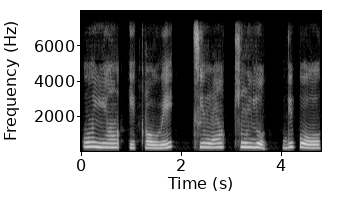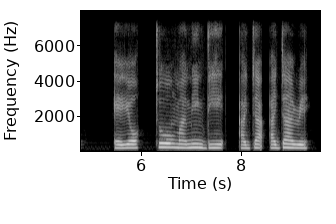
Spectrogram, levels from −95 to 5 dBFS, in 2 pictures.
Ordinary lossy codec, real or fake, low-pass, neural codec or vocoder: none; fake; 7.2 kHz; codec, 16 kHz, 2 kbps, FunCodec, trained on LibriTTS, 25 frames a second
